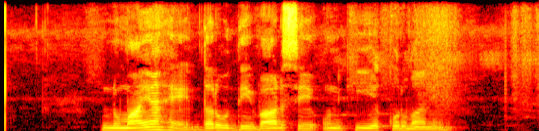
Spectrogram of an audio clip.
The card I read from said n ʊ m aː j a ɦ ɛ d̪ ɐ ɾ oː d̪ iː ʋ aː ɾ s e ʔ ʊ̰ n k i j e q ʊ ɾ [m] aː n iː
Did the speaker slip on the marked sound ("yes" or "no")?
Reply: yes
